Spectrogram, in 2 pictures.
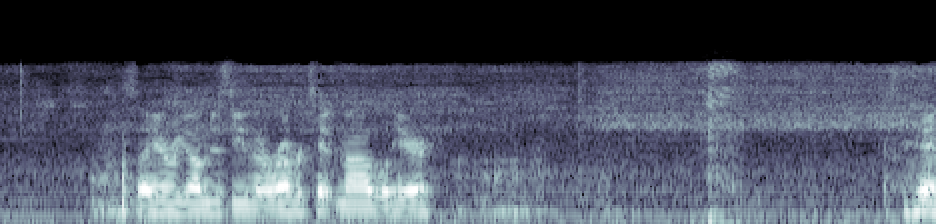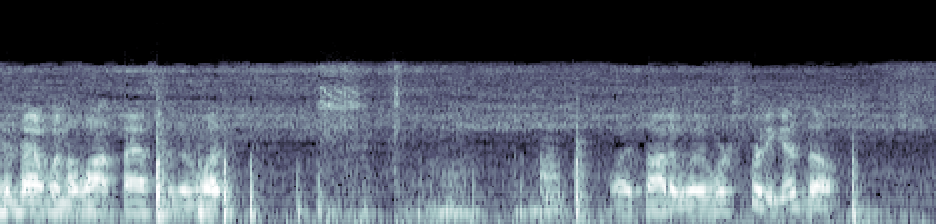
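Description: A plastic tube knocks and scrapes against a hard tabletop.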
